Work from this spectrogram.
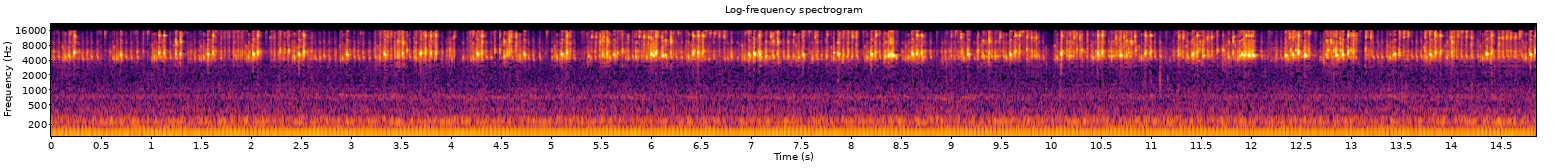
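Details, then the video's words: Live crickets chirping, likely several insects together: dense high-pitched trilled chirps repeating rapidly and overlapping throughout, with a steady low electrical hum underneath and no other animals. "Live Crickets 60min "Natural Sound""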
